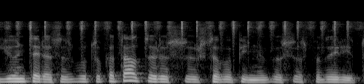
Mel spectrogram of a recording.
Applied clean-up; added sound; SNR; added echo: none; Rattle (instrument); 14 dB; none.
